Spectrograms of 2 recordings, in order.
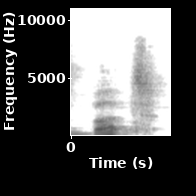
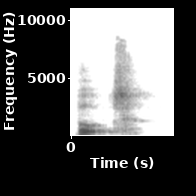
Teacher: in the north they don't actually have this vowel at all in the north they would use the O vowel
